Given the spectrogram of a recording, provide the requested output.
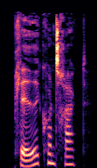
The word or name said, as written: pladekontrakt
